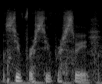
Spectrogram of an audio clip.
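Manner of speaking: super sweet breathed in a whisper. Real, not acted. Whispering praise of the remix to listeners. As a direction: hush it like a secret.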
